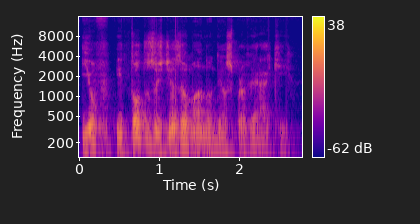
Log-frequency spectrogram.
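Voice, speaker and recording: Speaking briskly on a livestream, this Brazilian preacher reads viewer greetings in a conversational, informal way. His gravelly, raspy voice sits at medium pitch but swings widely, with a dark tone, and he repeats phrases to stress them.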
